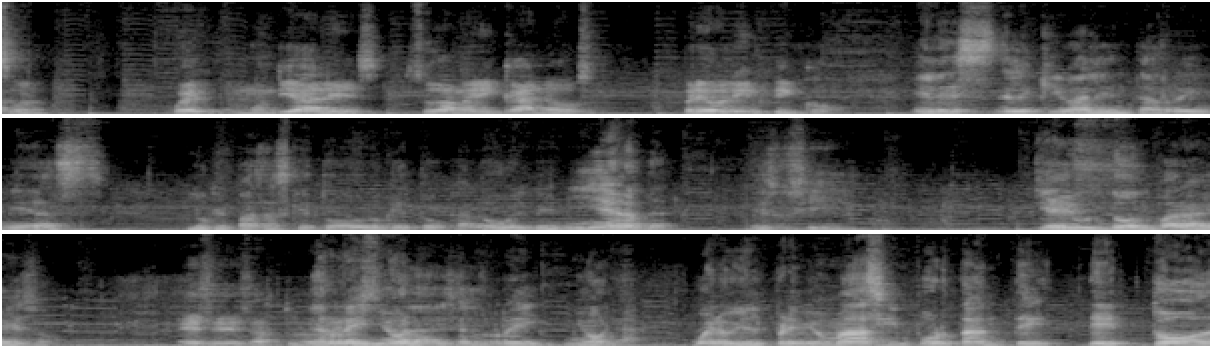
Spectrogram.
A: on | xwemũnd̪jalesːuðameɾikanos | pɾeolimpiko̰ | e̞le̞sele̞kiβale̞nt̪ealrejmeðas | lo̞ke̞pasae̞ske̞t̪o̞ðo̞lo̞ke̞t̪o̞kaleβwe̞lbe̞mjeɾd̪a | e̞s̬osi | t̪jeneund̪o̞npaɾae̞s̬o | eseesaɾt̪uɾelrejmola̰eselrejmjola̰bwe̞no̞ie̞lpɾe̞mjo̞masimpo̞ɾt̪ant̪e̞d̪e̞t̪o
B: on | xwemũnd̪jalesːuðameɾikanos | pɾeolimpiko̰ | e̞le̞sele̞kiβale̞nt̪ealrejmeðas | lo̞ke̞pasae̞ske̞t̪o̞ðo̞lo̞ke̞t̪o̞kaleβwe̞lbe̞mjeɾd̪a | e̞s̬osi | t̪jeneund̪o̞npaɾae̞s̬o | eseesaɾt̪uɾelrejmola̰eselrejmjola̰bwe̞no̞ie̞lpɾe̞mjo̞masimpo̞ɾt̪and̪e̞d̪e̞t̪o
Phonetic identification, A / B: A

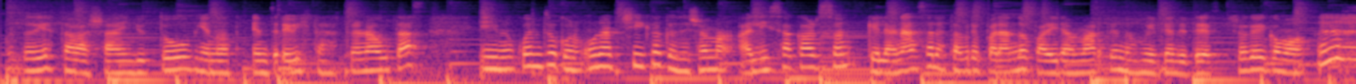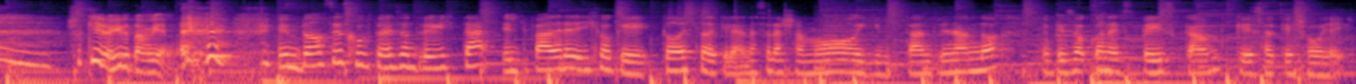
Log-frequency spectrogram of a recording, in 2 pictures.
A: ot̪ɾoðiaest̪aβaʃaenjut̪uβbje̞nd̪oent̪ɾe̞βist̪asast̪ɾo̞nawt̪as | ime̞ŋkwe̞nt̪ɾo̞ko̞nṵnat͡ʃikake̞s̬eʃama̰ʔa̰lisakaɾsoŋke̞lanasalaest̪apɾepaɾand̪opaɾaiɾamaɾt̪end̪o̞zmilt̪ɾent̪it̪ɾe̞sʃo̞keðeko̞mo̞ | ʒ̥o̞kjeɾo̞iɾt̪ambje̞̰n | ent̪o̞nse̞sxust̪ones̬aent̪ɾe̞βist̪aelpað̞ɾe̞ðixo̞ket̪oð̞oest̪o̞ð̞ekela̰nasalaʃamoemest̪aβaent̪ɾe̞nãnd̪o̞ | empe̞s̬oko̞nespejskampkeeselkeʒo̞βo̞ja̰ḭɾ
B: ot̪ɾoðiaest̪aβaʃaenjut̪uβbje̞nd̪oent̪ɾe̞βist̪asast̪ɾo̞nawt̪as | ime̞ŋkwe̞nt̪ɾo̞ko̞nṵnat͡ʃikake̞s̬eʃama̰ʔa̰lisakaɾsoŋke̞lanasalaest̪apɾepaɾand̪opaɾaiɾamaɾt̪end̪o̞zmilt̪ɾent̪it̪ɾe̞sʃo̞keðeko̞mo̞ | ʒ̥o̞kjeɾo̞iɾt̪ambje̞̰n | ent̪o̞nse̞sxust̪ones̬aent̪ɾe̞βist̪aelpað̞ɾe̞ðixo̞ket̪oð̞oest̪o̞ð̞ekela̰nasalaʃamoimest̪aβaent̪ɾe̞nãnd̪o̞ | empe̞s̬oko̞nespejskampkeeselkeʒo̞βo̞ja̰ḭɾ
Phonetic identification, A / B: B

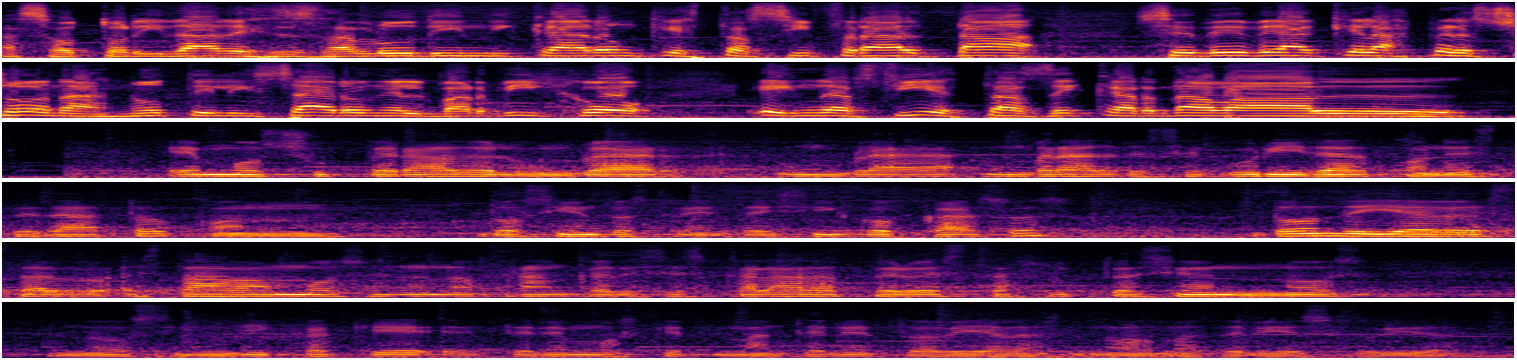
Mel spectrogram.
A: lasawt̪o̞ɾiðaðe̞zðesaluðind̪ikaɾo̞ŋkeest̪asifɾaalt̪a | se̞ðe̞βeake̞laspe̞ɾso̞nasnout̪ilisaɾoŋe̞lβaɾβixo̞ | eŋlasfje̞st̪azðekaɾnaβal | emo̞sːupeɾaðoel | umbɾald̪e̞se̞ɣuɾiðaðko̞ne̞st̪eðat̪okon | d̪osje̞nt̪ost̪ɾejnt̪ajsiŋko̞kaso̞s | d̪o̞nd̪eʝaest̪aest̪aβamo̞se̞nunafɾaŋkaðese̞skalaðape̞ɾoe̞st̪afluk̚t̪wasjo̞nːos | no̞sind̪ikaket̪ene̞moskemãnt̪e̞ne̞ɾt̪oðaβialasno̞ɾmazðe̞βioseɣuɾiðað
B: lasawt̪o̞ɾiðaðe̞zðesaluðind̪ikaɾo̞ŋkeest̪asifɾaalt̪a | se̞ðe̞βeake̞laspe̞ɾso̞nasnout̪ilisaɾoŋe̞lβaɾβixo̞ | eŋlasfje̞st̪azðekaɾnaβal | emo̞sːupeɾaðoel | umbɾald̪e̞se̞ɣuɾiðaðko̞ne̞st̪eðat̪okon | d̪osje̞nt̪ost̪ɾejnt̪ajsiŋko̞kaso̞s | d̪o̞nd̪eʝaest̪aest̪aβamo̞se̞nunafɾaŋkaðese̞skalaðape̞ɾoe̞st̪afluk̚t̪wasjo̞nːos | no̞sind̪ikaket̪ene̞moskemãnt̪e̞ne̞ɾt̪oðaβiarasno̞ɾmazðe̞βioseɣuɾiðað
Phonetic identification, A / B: A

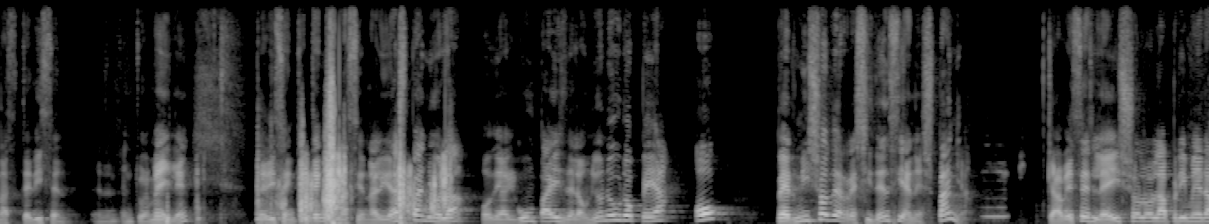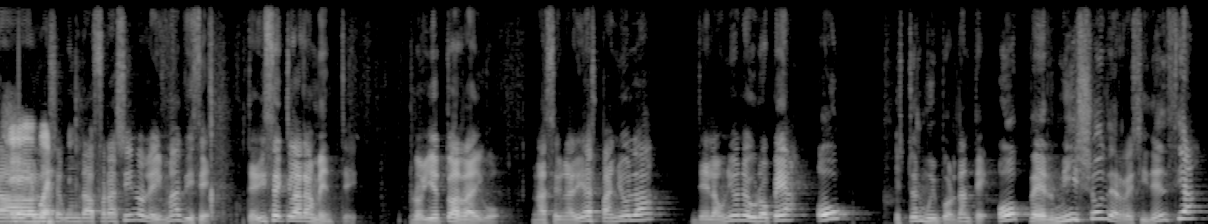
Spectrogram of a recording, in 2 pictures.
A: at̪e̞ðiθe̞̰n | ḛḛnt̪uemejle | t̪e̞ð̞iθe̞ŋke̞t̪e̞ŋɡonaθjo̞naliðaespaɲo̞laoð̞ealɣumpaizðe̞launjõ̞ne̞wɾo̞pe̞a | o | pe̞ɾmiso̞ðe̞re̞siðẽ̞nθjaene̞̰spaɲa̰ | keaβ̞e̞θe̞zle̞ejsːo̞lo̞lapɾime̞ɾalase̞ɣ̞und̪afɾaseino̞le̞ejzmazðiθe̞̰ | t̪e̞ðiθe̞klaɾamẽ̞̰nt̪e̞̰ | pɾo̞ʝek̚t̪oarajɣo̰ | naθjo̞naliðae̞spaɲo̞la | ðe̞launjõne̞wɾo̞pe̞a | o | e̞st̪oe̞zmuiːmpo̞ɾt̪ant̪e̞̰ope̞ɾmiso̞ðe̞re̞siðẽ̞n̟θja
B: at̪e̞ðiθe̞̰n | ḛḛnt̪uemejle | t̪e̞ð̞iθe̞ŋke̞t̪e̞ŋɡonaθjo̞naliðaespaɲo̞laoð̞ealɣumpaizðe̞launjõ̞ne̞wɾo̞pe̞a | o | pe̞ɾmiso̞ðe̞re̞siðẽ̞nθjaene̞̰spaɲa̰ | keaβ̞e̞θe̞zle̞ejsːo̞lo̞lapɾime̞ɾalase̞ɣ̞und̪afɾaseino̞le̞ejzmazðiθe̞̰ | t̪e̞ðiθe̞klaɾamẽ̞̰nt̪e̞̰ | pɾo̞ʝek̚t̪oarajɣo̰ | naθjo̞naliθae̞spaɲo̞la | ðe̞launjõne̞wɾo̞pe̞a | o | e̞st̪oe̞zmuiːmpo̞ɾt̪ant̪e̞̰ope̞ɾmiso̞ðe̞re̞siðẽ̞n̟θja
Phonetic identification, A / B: A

